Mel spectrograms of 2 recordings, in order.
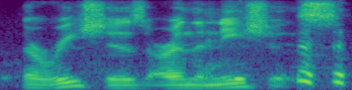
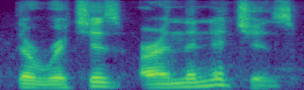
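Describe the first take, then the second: First: It is said with a European pronunciation. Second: It is said with an American pronunciation.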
